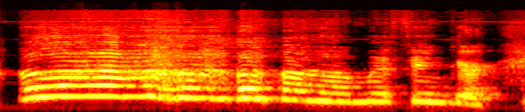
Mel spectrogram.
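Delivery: a touch of a high frightened cry; mock fright. Retelling the finger trick to viewers, light high fright. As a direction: briefly relive the scare, high and quick.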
